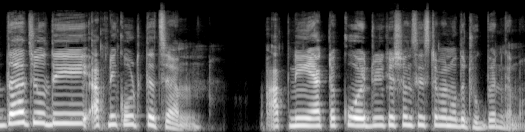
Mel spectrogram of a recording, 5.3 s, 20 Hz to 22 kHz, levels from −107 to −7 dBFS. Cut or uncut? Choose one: uncut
